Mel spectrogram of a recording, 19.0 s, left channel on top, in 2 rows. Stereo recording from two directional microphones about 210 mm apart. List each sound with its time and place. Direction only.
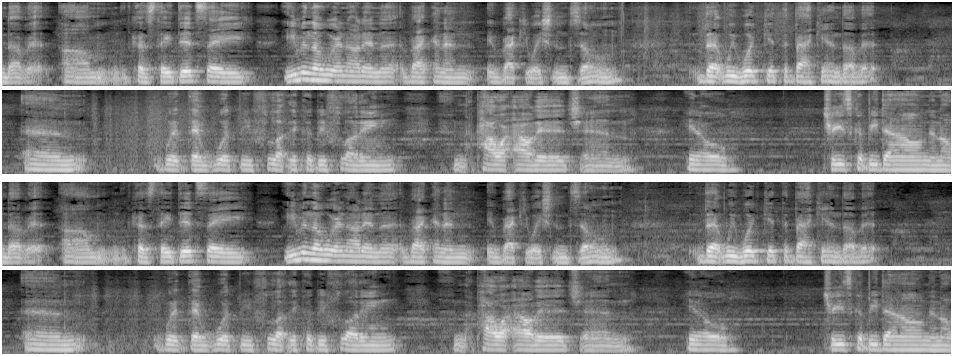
0.0 s speech: centre (ahead or behind)
14.0 s speech: 15° left (ahead or behind)
16.3 s speech: 5° right (ahead or behind)
17.7 s speech: 5° right (ahead or behind)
